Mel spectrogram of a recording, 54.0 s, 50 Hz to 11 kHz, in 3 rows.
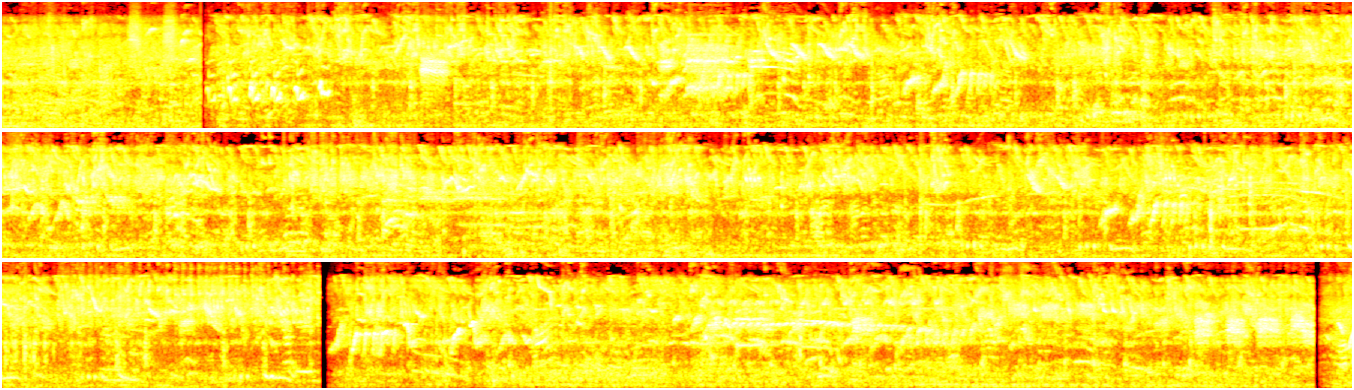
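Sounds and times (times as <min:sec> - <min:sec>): caged birds chirping and twittering: 0:00.0 - 0:54.0.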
